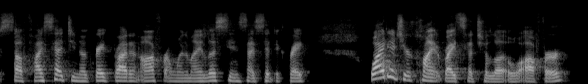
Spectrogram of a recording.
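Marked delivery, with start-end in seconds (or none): 3.7-5.6 accusatory, blaming tone with a swooping pitch. Showing how a why question sounds to another agent: accusing tone. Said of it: "You can hear the accusation in my voice".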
